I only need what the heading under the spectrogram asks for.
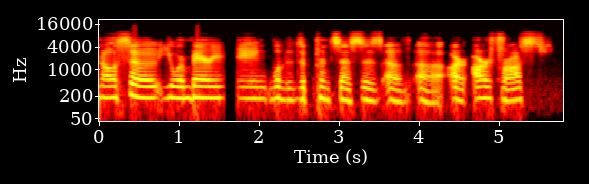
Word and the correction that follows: Asfrost: Did I say that right? – Asfrost.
